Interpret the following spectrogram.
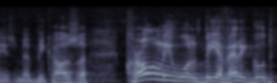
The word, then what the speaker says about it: Crowley: something similar and so introduce himself say hello i'm aleister crowley i double in everything unholy and so you remember the exactly the right pronunciation but crowley anyway try to create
